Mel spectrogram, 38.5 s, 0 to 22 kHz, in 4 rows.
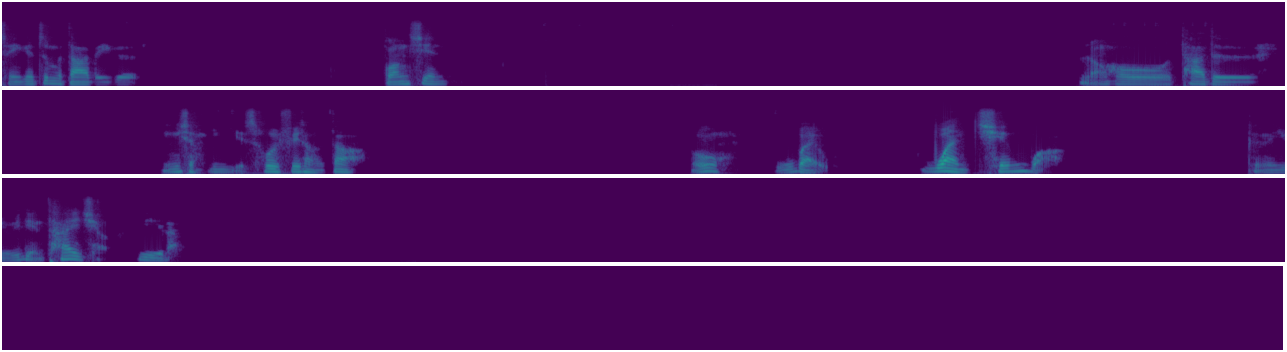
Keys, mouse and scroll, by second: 2.2-3.8 middle drag, 3.8 click, 7.0-10.9 drag, 11.0-17.7 drag, 18.4 click, 21.3 click, 21.4 click, 26.0 click, 31.9 click, 33.4 typing, 34.9 click.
